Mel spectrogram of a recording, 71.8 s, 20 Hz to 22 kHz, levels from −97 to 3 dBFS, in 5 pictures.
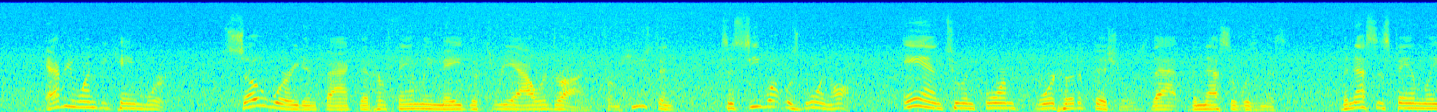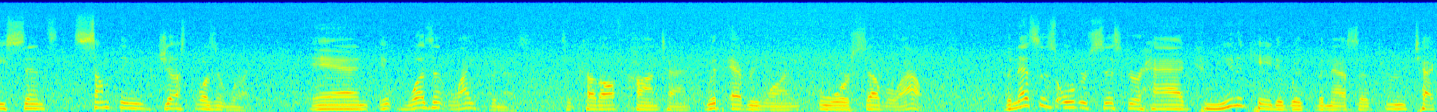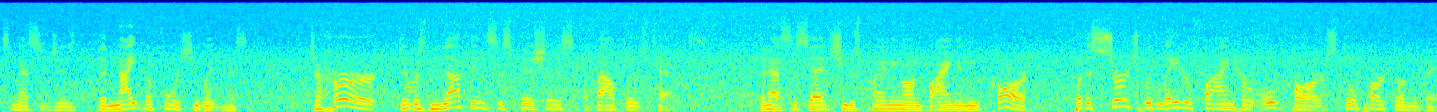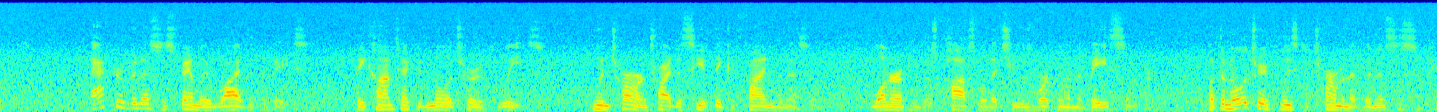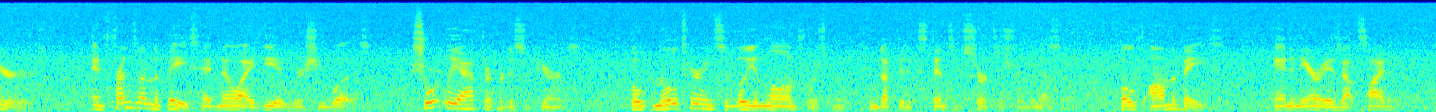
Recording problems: hiss; loud; throughout; 6 dB below the speech

